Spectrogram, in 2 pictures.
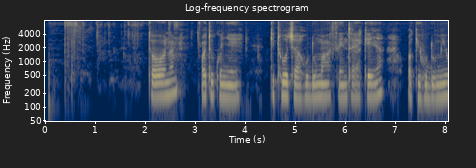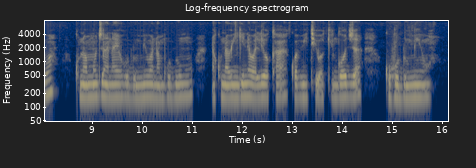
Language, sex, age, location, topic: Swahili, female, 50+, Kisumu, government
